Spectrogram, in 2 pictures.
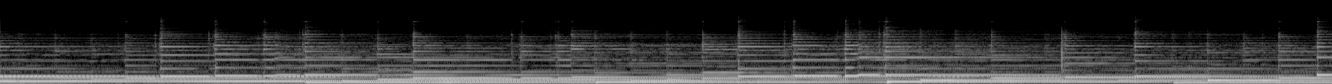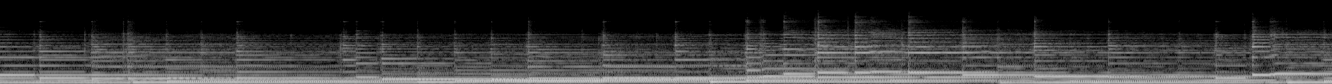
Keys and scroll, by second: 4.3 Delete.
